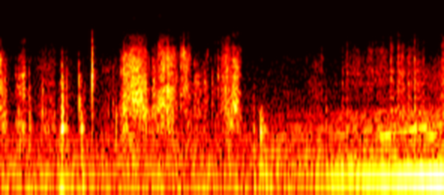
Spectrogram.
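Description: A wrinkled white sheet of printer paper is crinkled, stretched and balled up with both hands, giving sharp crackles and dense bright rustling bursts. The crinkling fades into a quieter stretch where a low steady hum and a faint rising tone grow louder toward the end.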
